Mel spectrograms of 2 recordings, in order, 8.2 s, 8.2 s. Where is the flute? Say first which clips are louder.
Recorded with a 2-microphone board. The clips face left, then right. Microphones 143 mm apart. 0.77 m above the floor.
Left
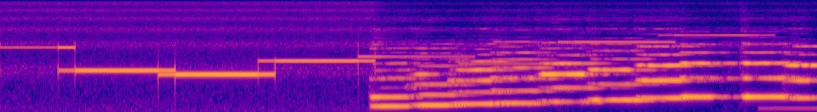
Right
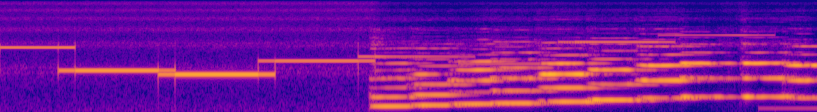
Left 2 dB; 10° right (ahead or behind), 0.8 m.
